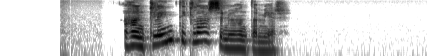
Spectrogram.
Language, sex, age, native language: Icelandic, female, 50-59, Icelandic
